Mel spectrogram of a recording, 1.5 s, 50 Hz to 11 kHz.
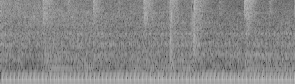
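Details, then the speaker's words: MSpa Alpine Delight inflatable whirlpool with filter and heater running, set to 40 °C: steady even low hum without rattles, surges or grinding; filter pump running normally. "You can hear it: it's humming here. The filter is running and the heating is running too."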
